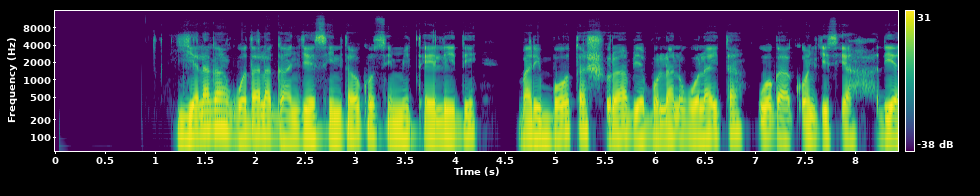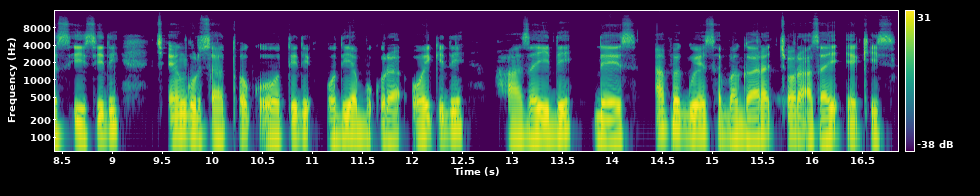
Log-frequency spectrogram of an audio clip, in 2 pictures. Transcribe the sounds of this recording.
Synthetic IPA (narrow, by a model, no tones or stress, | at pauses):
jɛlɐɡɐwɔd̪ɐlɐɡɐnd͡ʒeːs̬ɪnt̪ːɐwkːɔsɪmːɪt̪ʼe̞ːlːiːd̪ɪ | bɐɾɪbo̞ːt̪ːɐʃʊɾaːbɪjɐbɔlːɐnwɔlɐjt̪ːɐwɔɡaːkʼɔnt͡ʃʼːɪsɪjahɐd̪ɪjasiːsːɪd̪ɪt͡ʃʼɛŋɡʊɾsaːt̪ʼɔkʼːɔ̰oːt̪ːɪd̪ɪɔd̪ɪjabʊkʼʊɾaʔɔjkʼːɪd̪ɪ | haːs̬ɐjiːd̪ɪ | d̪ɛʔe̞ːsʔɐfɛɡʊjɛsːɐbɐɡaːɾɐt͡ʃʼɔɾɐ̰ʔɐ̰sɐjɛkʼːɪs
